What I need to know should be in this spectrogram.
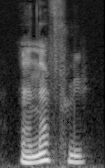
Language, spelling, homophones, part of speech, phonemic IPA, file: French, afflux, afflue / afflues / affluent, noun, /a.fly/, Fr-afflux.ogg
- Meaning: 1. influx (inward flow) 2. afflux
